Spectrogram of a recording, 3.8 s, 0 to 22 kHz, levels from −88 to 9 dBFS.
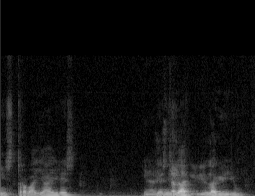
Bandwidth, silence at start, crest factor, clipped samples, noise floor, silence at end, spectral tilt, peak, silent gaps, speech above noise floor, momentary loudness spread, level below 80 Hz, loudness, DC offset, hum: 11.5 kHz; 0 s; 20 dB; under 0.1%; -54 dBFS; 0.15 s; -9 dB/octave; -6 dBFS; none; 29 dB; 15 LU; -56 dBFS; -25 LUFS; under 0.1%; none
